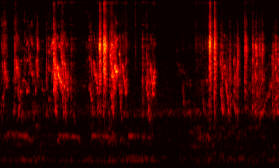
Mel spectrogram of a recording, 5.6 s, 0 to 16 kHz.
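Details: Colony of budgerigars with about 25 newly born chicks, making bursts of shrill chirping and warbled chatter in three loud clusters over a low background hum.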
